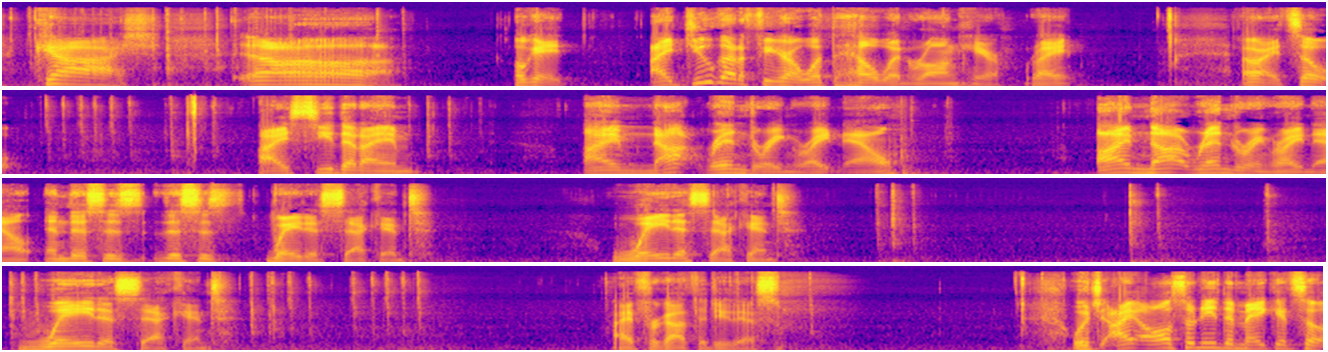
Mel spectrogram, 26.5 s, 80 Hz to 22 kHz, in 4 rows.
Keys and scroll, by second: 16.6 ctrl+w.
